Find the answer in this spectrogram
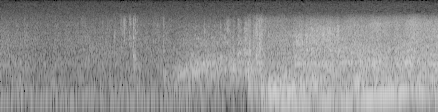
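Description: Ford Escort hatchback's engine accelerating hard. A low steady rumble for about two seconds, then the engine note grows loud and climbs steeply, dipping briefly near the end.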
